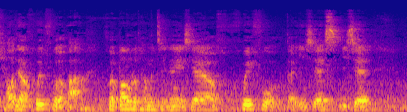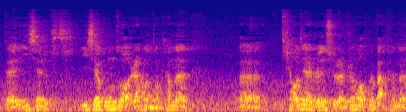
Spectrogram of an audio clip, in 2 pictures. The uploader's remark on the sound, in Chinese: 本期节目为在张大妈办公区用录音笔录制，可能有街道上的杂音，请见谅。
